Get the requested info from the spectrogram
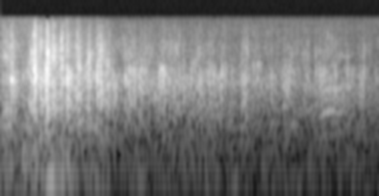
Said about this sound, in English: Please give yourself a big round of applause.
